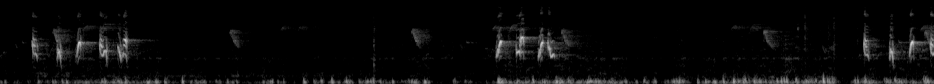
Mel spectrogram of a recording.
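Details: Cream-vented bulbul mating call, looped: two busy bursts of quick, bubbling, warbled notes a few seconds apart, with scattered thin high notes between them and steady low knocking underneath.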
